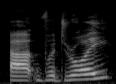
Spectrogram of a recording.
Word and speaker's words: Vaudreuil: There's the latest tornado warning for Laval, Montreal Island area, Vaudreuil, I believe is how you say that.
